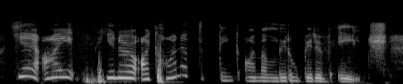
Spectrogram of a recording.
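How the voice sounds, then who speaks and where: Her accent is Australian. The speaker is a woman. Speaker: Etsy shop owner. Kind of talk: interview.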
